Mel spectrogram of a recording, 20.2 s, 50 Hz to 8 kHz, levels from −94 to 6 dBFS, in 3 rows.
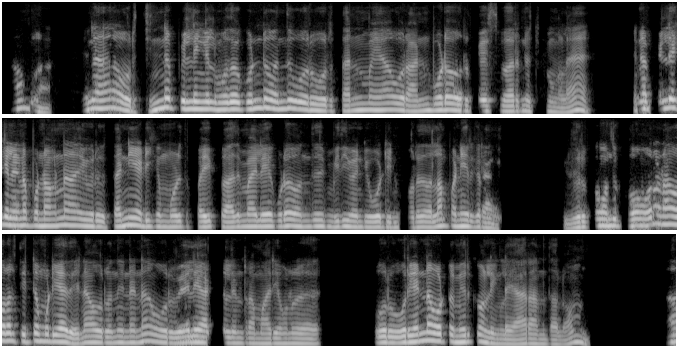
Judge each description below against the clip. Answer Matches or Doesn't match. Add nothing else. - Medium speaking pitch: Matches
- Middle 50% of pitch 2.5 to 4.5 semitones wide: Matches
